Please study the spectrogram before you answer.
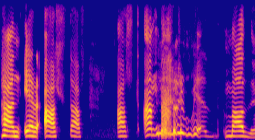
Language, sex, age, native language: Icelandic, female, 7, Slovak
